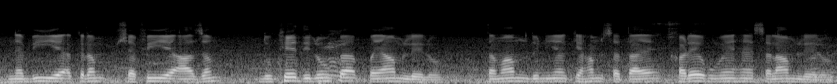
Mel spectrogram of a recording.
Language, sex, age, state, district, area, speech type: Urdu, male, 18-30, Bihar, Purnia, rural, spontaneous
